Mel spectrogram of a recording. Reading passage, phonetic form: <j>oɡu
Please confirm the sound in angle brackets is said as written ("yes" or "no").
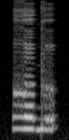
no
